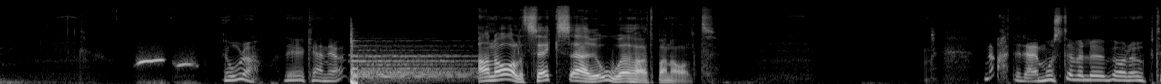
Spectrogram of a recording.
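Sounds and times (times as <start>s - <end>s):
person whistling two short clear notes: 1.4s - 2.0s
speech: 2.2s - 3.7s, 4.8s - 7.2s, 9.8s - 11.6s.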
